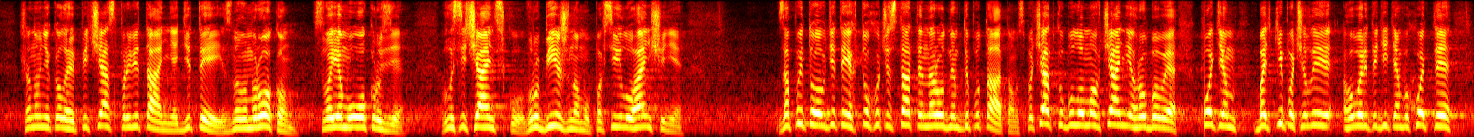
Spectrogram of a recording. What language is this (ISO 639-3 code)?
ukr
